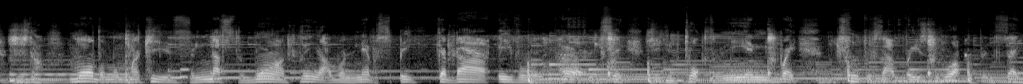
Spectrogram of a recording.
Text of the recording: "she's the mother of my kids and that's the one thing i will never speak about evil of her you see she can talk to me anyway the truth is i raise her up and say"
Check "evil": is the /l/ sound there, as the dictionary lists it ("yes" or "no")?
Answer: no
